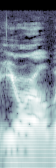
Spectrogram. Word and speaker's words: Eorl: Yeah, you can find all this about Fram and his ancestors and stuff in Appendix A, the House of Elrol, Eorl. – Yeah. – Sorry, I'm not good at pronouncing stuff. – No, it's okay. – House of Eorl, which is in the Appendix A of Return of the King.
